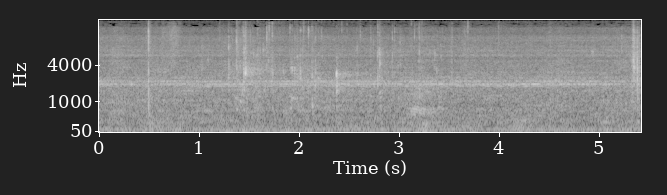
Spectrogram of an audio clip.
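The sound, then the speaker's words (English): Cooking oil, about 2 gallons from a 3-gallon container, pours steadily into a pot for boiling: a continuous liquid rush with small splashes and ticks scattered through it, holding an even level for several seconds. “So we've poured about, what is this, 3 gallons? 3 gallons, we poured about 2. We are boiling some oil.”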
